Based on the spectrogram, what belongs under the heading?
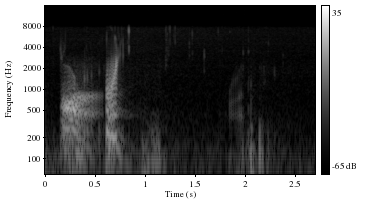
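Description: A short loud gurgling growl and a rising squeak, then faint bubbling: stomach growling from an empty stomach.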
